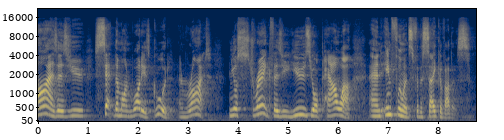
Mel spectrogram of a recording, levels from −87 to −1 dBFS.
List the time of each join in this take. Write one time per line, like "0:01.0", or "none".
none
